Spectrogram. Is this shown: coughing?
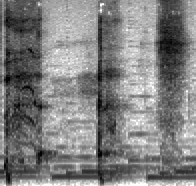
yes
